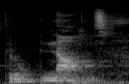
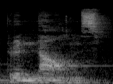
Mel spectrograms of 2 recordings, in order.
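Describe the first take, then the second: First: "pronounce" broken as "pro", pause, "nounce"; split into syllables. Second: Said in the usual way. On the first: Shown as a demonstration. Teacher counting two syllables for students, "pronounce" split in two. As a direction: separate the two syllables of "pronounce", falling at the end. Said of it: "so we have pr, the first syllable". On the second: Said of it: "two syllables. We have pro".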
